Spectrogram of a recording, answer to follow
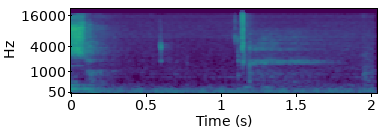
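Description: A single sharp click about a second in, the click that advances the lecture slide, over quiet room hum.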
